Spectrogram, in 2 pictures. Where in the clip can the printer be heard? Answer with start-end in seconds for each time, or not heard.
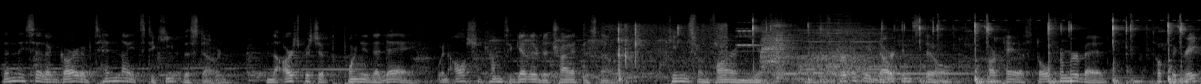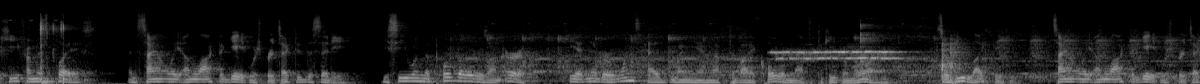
0.0-10.2, 16.1-23.9.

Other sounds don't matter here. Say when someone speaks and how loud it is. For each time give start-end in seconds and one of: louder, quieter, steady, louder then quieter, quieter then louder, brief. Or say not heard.
0.0-23.9 steady.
